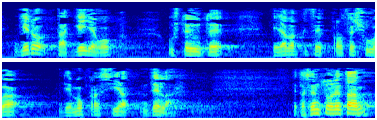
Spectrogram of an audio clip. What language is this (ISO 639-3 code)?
eus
